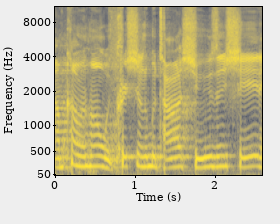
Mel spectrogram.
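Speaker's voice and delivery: normal talking voice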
